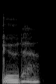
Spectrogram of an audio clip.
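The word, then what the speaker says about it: Gouda: It's pronounced Gudo.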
